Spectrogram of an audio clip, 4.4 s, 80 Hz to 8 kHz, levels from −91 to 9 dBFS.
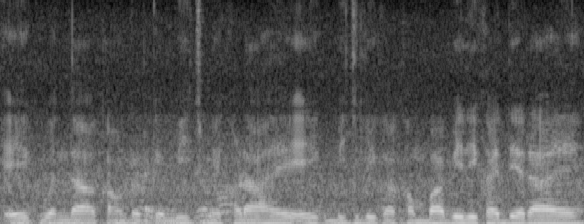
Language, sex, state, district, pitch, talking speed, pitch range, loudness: Hindi, male, Gujarat, Gandhinagar, 120 Hz, 235 wpm, 115-120 Hz, -16 LUFS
